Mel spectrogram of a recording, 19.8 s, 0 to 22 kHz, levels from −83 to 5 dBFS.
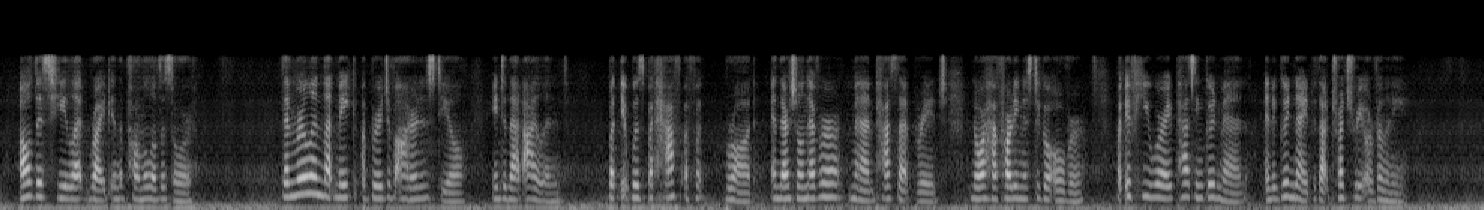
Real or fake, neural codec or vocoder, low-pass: fake; codec, 24 kHz, 0.5 kbps, DualCodec; 7.2 kHz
